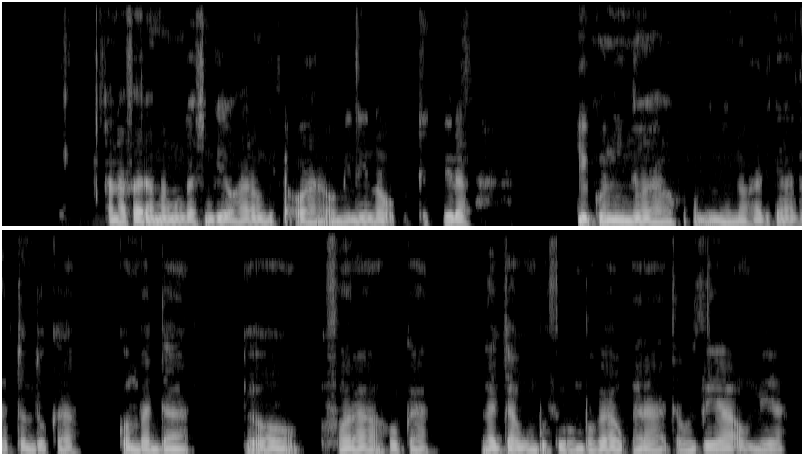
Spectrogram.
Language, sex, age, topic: Oshiwambo, male, 18-24, agriculture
